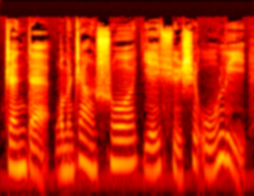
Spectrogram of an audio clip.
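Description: A woman's voice: sits low, unhurried, no room sound. A woman voicing a proud, pompous male talking warhorse who lectures like a know-it-all. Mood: lecturing.

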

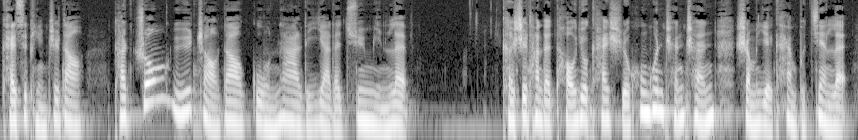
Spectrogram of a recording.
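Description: A woman narrating a storybook aloud in an expressive, dramatic manner. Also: sits low, moderate pace, dry recording, studio quality. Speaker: audiobook reader.

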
